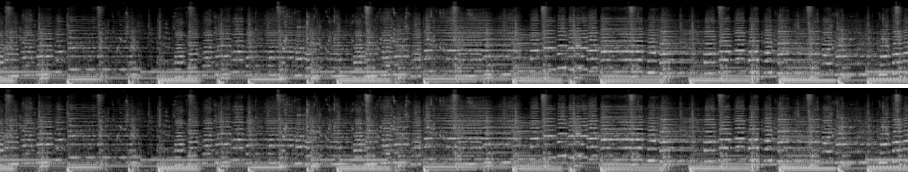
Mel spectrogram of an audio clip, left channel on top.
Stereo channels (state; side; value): identical; both; correlation 1.00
